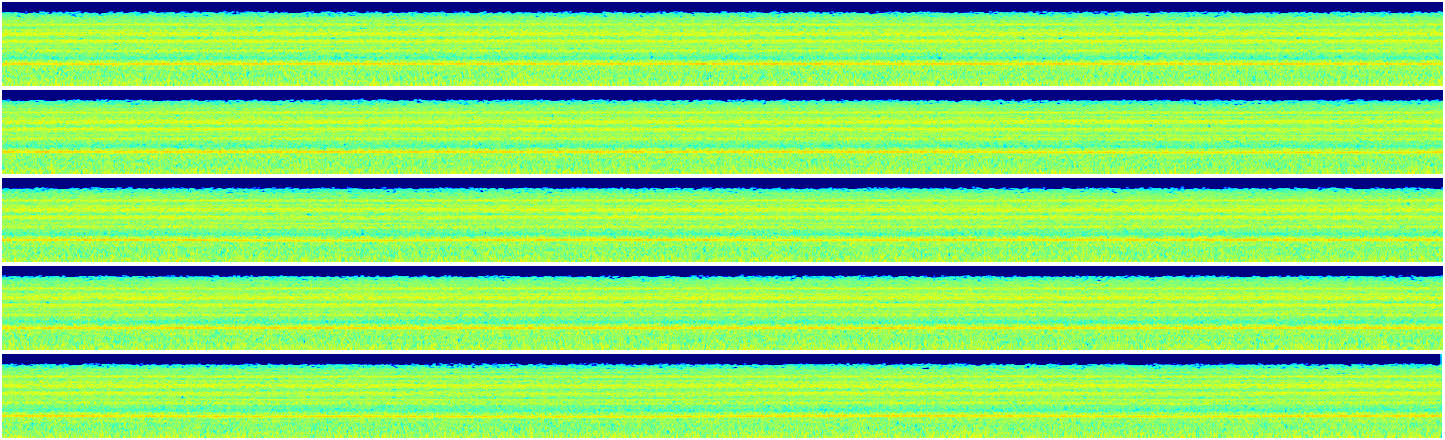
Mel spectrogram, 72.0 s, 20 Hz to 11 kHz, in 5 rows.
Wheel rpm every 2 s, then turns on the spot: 0, 0, 0, 0, 0, 0, 0, 0, 0, 0, 0, 0, 0, 0, 0, 0, 0, 0, 0, 0, 0, 0, 0, 0, 0, 0, 0, 0, 0, 0, 0, 0, 0, 0, 0, 0.
none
